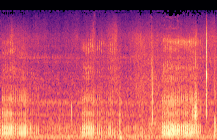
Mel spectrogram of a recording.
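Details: Siamese cat purring happily as it is stroked and grabs the owner's arm; rough purr in three swells with faint clicks and rustling between them.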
